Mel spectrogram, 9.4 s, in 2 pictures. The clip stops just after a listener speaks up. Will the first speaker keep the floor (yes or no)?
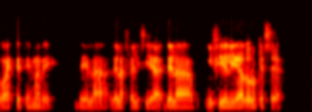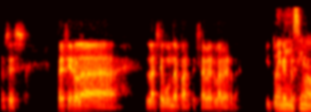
no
